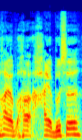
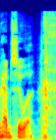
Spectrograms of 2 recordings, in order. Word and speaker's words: Hayabusa: Like Ryu Hayabusa from Ninja Gaiden as a kid was Ryu Habsua. Like, I can't be bothered to read all these letters.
